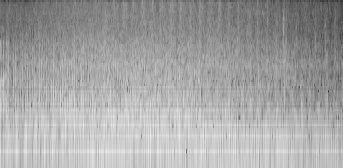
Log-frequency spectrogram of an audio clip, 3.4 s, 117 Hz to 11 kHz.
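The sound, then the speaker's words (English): Helicopters ferry evacuees out of Saigon to U.S. ships offshore in April 1975, their rotors making a loud, continuous, rapid thudding drone that fades slightly toward the end, with no voices. “Here again, the sound of helicopters ferrying people out of Saigon to U.S. ships offshore, April 29th,”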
